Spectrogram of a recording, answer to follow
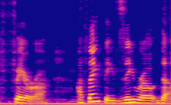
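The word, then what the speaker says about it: Phoera: I think it's pronounced fairer I think these zero the O in there isn't the zero the O in there is silent pH o er a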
